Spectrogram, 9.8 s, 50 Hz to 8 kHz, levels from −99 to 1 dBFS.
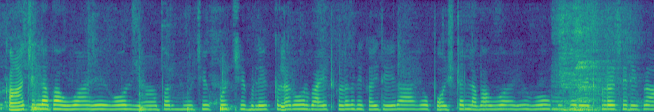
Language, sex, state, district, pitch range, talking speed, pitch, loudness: Hindi, female, Himachal Pradesh, Shimla, 270-285 Hz, 185 wpm, 280 Hz, -20 LUFS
